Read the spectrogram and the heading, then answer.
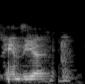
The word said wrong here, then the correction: Paznia: Yep, it's Paznia.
